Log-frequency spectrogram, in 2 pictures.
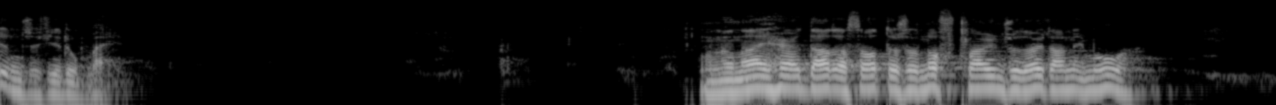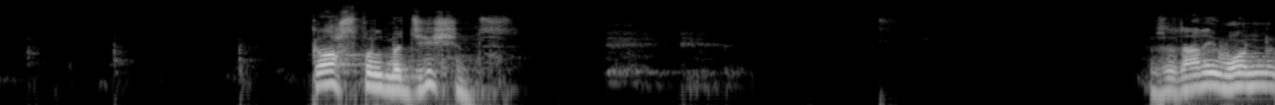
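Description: An elderly man speaks slowly and deliberately through a microphone, with long pauses.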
